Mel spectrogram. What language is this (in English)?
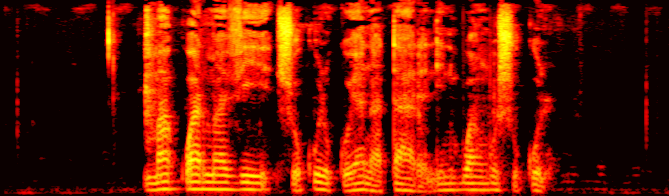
Kwasio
